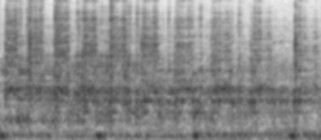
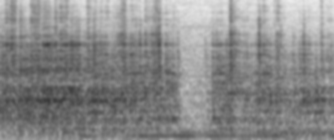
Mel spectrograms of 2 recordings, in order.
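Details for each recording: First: Bow axle, rolled on a flat surface: light rolling rumble with a dull thump about twice a second, once per turn; a bent axle, also visible as it rolls. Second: Bow axle removed during a dry-fire inspection, rolled on a flat surface near the mic: even, light rolling rattle with no repeating catch or wobble; the axle is straight.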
